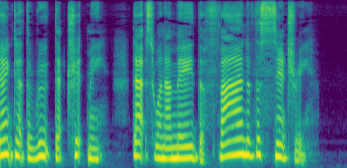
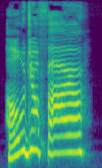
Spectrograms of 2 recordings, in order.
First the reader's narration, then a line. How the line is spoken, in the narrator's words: Star bellowed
